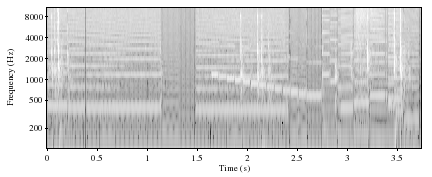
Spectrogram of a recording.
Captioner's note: typing on a C64 keyboard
